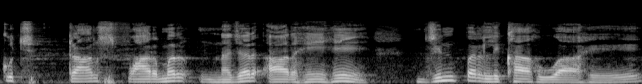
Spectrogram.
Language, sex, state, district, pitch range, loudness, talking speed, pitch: Hindi, male, Madhya Pradesh, Dhar, 110-140 Hz, -18 LUFS, 105 wpm, 125 Hz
